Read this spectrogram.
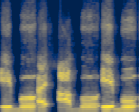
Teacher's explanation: با کو پڑھنے کے بعد بھی آواز پیدا ہو رہی ہے، یہ حروف قلقلہ ہے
